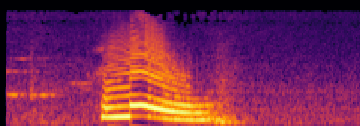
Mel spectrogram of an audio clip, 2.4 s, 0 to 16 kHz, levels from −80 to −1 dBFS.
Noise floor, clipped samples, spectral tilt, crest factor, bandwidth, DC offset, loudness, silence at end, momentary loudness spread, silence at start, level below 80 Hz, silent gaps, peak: -37 dBFS; under 0.1%; -5.5 dB/octave; 10 dB; 11.5 kHz; under 0.1%; -7 LUFS; 0.75 s; 24 LU; 0.05 s; -48 dBFS; none; 0 dBFS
